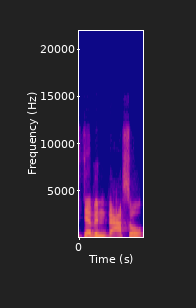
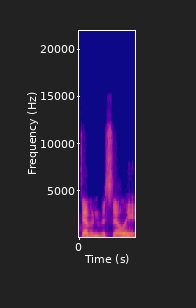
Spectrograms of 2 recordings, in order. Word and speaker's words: Devin Vassell: switch by the way it's devin vassell not devon vasily and that's silly i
